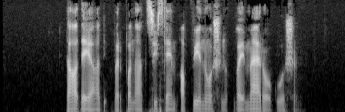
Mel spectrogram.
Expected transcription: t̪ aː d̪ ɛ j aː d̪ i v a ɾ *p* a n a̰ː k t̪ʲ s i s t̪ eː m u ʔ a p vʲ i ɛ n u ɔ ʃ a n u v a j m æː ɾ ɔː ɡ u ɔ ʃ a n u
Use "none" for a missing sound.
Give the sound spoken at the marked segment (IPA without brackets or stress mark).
p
